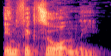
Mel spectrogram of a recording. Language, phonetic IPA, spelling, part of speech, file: Russian, [ɪnfʲɪkt͡sɨˈonːɨj], инфекционный, adjective, Ru-инфекционный.ogg
- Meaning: infectious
